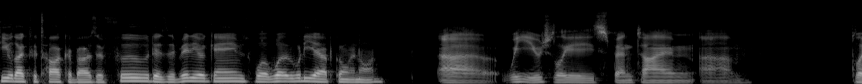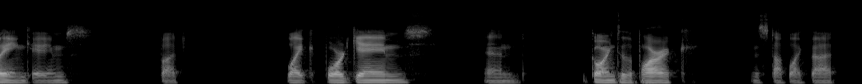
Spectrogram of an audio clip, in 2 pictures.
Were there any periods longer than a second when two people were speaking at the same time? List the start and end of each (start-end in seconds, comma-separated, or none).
none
